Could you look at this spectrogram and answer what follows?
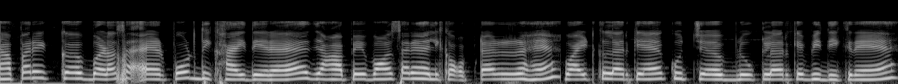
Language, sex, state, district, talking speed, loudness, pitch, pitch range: Hindi, female, Bihar, Jahanabad, 185 wpm, -17 LUFS, 240 Hz, 230-260 Hz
